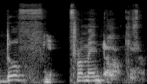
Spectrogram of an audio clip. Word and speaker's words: Dorfromantik: Is that how pronounced again? Dorfromantik? Yep. Dorfromantik. Yeah, Dorfromantik.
